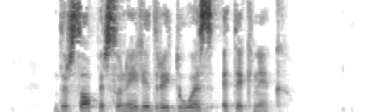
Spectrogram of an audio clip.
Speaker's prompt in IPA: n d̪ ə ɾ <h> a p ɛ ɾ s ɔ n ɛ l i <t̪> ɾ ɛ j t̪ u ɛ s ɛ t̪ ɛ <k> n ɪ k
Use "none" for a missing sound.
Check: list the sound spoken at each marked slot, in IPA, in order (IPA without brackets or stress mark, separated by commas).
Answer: s, d̪, k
